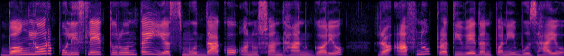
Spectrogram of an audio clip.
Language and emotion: Nepali, neutral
